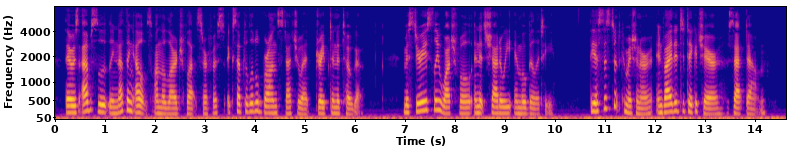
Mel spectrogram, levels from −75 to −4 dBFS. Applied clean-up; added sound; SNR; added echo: none; none; none; none.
